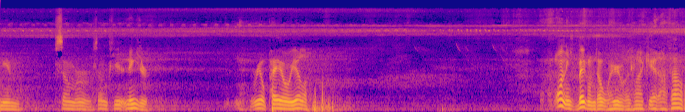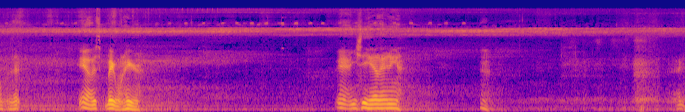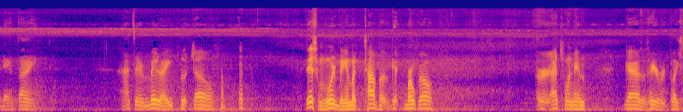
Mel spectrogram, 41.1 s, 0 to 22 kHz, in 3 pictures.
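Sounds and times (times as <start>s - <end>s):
distant traffic rush: 0.0s - 41.0s
insect chirping: 0.0s - 41.0s
insect high-pitched trill: 0.0s - 41.0s.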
